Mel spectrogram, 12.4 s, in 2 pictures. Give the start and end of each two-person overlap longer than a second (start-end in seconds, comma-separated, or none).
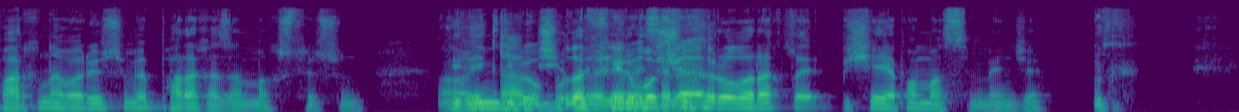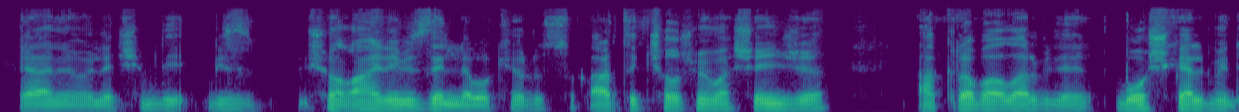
2.2-3.6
